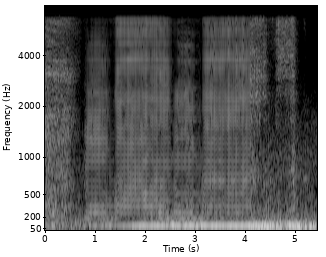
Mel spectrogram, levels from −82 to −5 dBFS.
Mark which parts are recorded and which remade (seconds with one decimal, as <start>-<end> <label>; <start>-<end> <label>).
0.0-0.8 recorded; 0.8-4.1 remade; 4.1-5.5 recorded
